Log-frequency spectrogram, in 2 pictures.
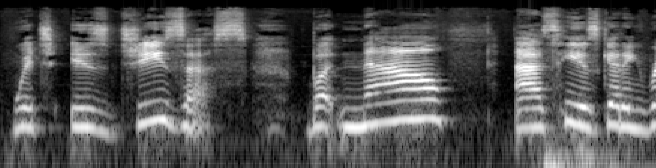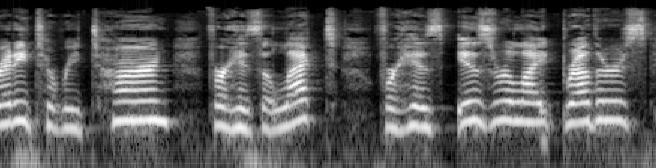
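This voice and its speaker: A woman giving a slow, measured religious teaching, carefully spelling out the meanings of words. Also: fairly high pitch, fairly bright tone. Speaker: Bible teacher.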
